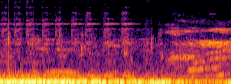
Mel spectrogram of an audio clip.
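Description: Loud low bass rumble from an outdoor festival sound system, with faint music above it.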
